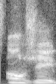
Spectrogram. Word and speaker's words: Angers: It's Angers, but it's spelled Angers.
